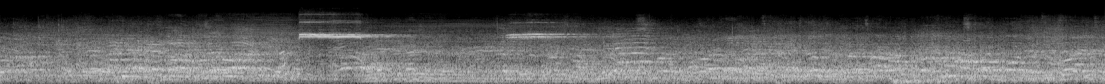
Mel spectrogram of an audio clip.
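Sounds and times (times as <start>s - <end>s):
crowd chatter: 0.0s - 11.0s
referee's whistle blast: 3.0s - 3.9s, 5.1s - 5.8s.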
